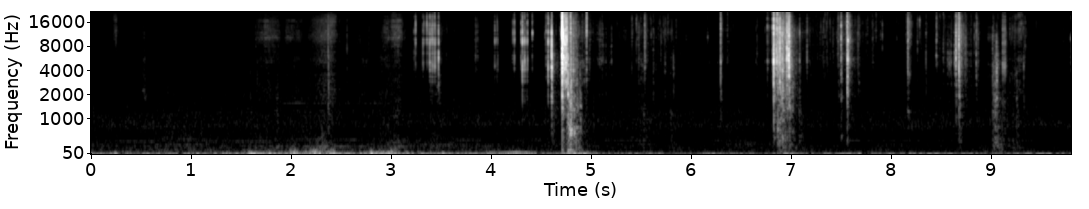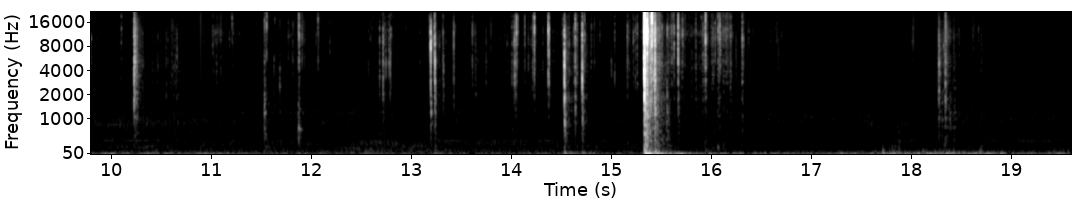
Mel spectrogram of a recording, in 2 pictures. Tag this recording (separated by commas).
Wood, Tearing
